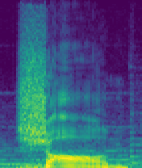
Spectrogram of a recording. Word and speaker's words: Seam: welcome Travelers by yourself the name sham pronounced sham SE pronounced sham and this is my little sheep shop I love I love I love it his name is sham instead of seam it's his little shop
